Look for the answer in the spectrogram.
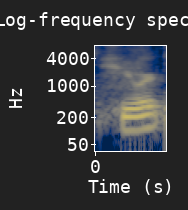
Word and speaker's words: Heuertz: Heuertz.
